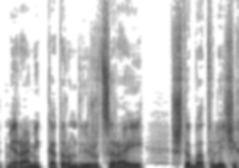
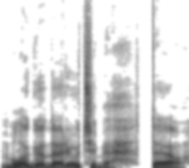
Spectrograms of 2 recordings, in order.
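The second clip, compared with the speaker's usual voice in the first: trying to sound sober; 7 semitones higher than usual. A narrator's reading. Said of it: "старательно выговаривая каждое слово".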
